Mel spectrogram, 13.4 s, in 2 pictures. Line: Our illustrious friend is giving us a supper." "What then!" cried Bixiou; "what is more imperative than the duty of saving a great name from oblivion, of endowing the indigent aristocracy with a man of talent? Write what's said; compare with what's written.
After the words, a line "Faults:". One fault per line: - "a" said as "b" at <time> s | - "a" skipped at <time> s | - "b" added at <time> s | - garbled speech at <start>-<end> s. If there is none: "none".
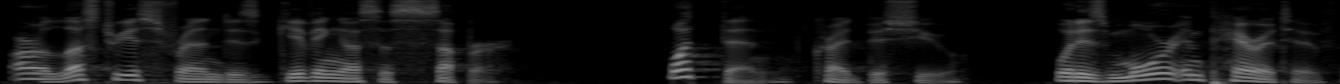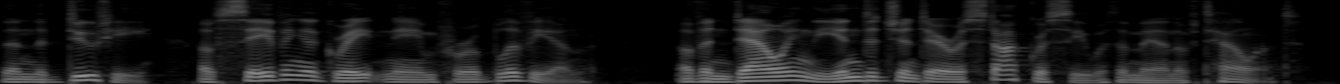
Our illustrious friend is giving us a supper." "What then!" cried Bixiou; "what is more imperative than the duty of saving a great name for oblivion, of endowing the indigent aristocracy with a man of talent?
Faults:
- "from" said as "for" at 8.9 s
